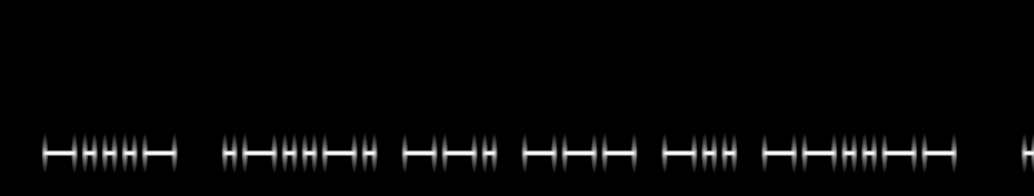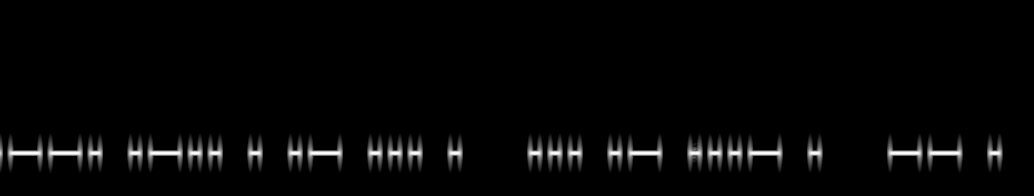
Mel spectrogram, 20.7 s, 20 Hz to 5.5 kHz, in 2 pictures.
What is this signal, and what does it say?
Morse code, heard as a keyed tone, about 12 wpm, 600 Hz. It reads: <BT> "GOD, PLEASE SAVE ME
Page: English quotations in CW (telegraphy - morse)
